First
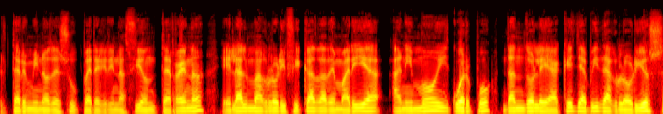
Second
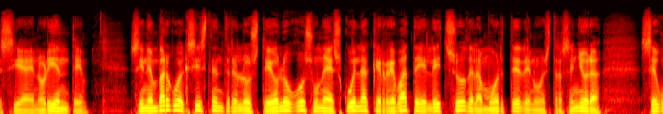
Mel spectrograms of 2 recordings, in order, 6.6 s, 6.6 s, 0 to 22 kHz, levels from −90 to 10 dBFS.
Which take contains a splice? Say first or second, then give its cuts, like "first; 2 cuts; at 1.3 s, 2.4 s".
first; 3 cuts; at 2.1 s, 4.5 s, 5.0 s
